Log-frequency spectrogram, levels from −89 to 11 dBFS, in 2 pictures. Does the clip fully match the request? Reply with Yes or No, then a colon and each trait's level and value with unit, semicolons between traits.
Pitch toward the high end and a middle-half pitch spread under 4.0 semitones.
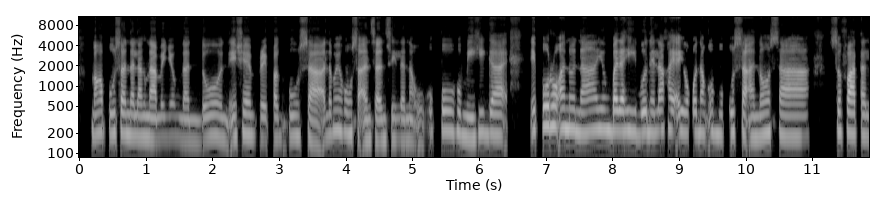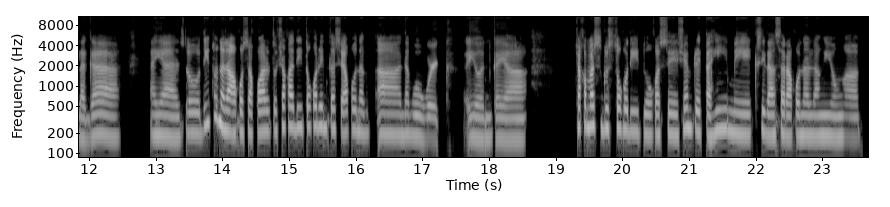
Yes: high, 195 Hz; average, 2.8 semitones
